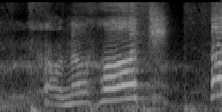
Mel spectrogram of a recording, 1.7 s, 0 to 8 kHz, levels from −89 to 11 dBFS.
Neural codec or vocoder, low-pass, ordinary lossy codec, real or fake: codec, 16 kHz, 1.1 kbps, Voila-Tokenizer; none; none; fake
